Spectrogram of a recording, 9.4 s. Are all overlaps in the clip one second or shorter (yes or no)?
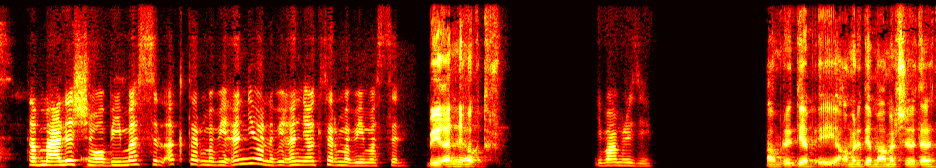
yes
